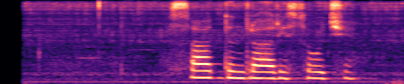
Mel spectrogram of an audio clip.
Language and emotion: Russian, neutral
